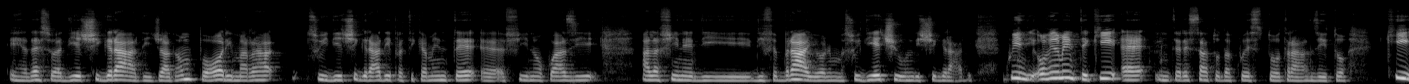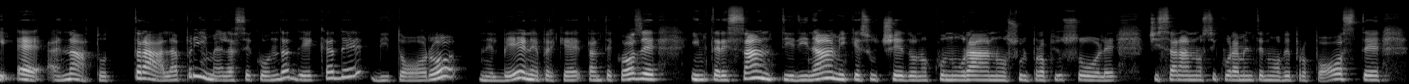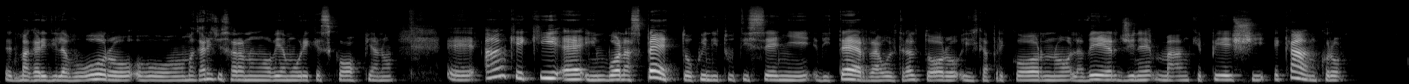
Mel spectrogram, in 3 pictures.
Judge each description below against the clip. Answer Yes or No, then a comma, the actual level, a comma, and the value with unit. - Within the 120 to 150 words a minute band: Yes, average, 145 wpm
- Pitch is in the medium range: No, high, 205 Hz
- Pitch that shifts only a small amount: Yes, narrow, 2.2 semitones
